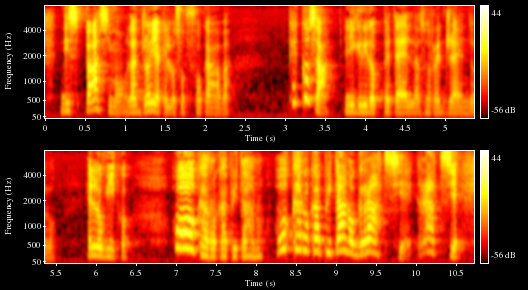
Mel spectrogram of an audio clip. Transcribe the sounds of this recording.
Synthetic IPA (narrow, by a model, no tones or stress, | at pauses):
d̪ispaːsimolad͡ʒɔjakelosofːokaːva̰ | k̟ekːɔsa̰ʎiɡɾid̪ɔpːet̪ɛlːa̰sorːed͡ʒːɛnd̪olo | elːoviːko | ɔkaːɾokapit̪aːnoɔkaːɾokapit̪aːnoɡɾat̪sːjeɡɾat̪sːje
